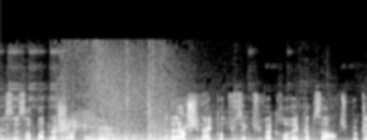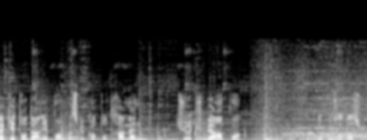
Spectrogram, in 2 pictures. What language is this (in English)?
French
